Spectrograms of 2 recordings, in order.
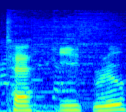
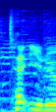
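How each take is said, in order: First: The middle i sound is kept, giving te-iru. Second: The middle i sound is dropped, giving teru. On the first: This is the full form. "is actually te-iru" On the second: This is the quick spoken form. "when you speak quickly, you can leave off the e sound"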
